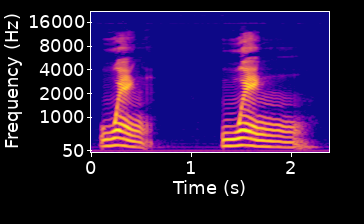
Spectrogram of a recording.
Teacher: The second one is the NG sound. And as you can hear, I do not pop the G. Wing. There is no G sound.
